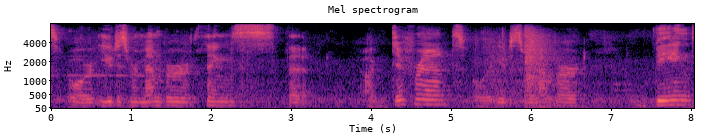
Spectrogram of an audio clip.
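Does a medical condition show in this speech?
No.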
